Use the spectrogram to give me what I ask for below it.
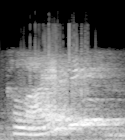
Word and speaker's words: Calliope: Calliope? Yeah. That's how you pronounce it.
